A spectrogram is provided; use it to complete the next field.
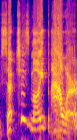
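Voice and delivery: very high, very loud, very slow put-on Cornish accent. Retelling a stage crew member dressed as a fairy, in cod Cornish accent. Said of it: "he did this cod Cornish accent going".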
